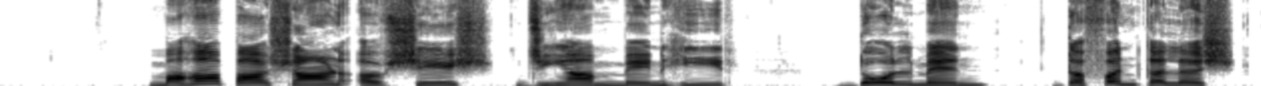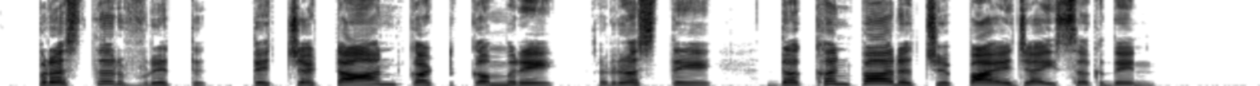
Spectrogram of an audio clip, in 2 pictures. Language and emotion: Dogri, neutral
